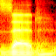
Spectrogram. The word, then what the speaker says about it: Zed: You pronounce zed wrong. chat. It's Zed, not Z.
